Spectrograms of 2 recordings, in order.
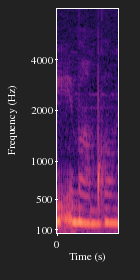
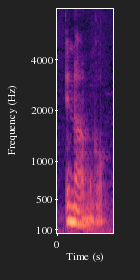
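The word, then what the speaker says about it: इनामगांव: इट रंग ये देखो इमाम इनाम गांव सॉरी इमाम गांव नहीं इनाम गांव अब ये जो है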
